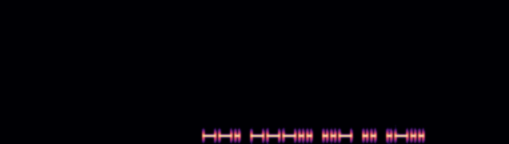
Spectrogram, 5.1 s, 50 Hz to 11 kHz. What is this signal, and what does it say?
Morse code, heard as a keyed tone, about 32 wpm, 700 Hz. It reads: G8UIL
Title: DXCC-100 Call Signs - 5 Characters - Repeated 3x - 30wpm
